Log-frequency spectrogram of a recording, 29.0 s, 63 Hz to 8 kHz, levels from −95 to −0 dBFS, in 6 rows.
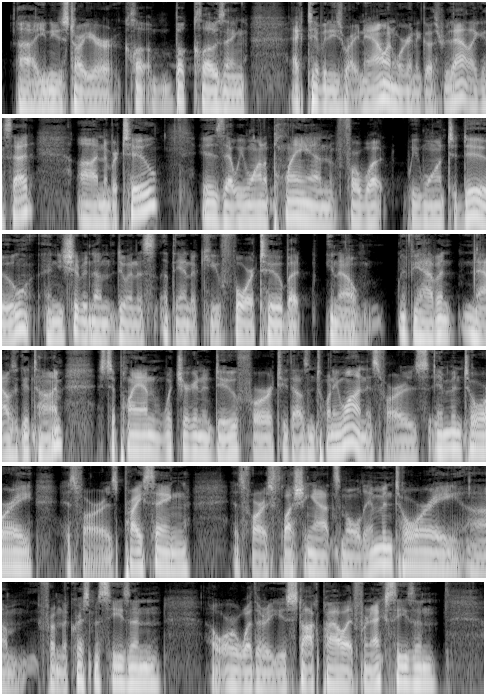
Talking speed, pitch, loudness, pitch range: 205 wpm, 95 Hz, -20 LUFS, 85-105 Hz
